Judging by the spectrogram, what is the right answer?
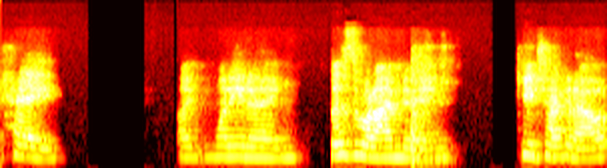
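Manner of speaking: low, blunt, level monotone with no lift. Showing a bad way to approach somebody: blunt flat monotone. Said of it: "you're so blunt and monotone and you're just like".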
